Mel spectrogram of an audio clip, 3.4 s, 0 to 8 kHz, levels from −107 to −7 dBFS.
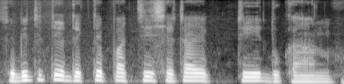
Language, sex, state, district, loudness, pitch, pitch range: Bengali, male, Assam, Hailakandi, -16 LUFS, 135 Hz, 115-145 Hz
